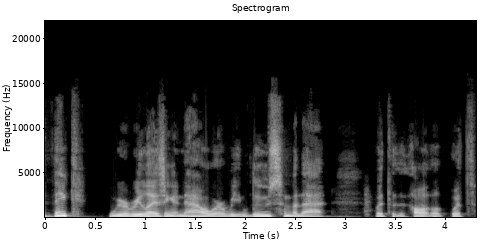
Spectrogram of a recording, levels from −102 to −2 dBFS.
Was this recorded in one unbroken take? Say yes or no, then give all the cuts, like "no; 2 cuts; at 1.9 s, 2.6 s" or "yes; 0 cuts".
yes; 0 cuts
